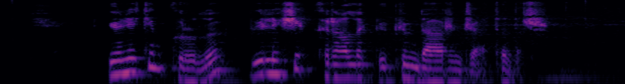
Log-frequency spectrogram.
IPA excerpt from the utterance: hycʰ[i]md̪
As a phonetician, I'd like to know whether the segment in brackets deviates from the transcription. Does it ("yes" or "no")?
yes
